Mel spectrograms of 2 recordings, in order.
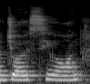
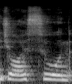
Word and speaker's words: Joseon: So mineral oil can be cheaper than the oils they have used for this one, this formulation for Joseon. Sorry, Joseon. I always pronounce this brand's name wrong.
